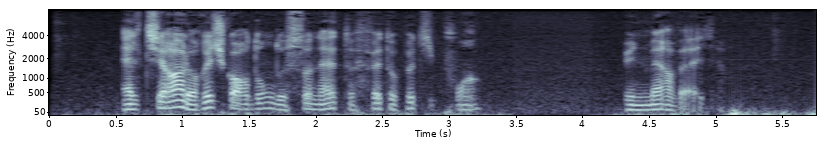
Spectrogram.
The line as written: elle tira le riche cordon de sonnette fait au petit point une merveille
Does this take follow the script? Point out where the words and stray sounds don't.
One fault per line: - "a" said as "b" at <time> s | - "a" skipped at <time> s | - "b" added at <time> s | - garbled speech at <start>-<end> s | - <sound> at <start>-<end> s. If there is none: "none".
none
